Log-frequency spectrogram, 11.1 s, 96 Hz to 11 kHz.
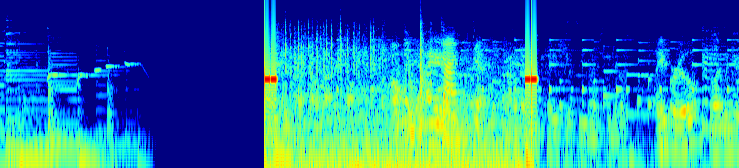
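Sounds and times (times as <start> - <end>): short electronic beep: 7.9 - 8.1.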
